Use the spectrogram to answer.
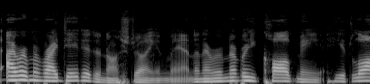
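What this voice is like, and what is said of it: Usual voice. Nothing is said of it.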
